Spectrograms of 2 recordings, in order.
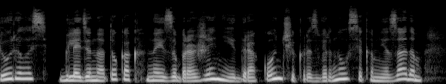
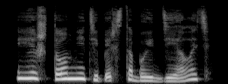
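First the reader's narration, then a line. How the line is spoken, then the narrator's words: Resigned sigh. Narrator (Russian): вздохнула я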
